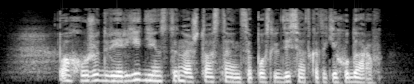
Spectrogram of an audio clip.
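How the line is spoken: Grim remark. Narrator (Russian): мрачно заметил Арсана

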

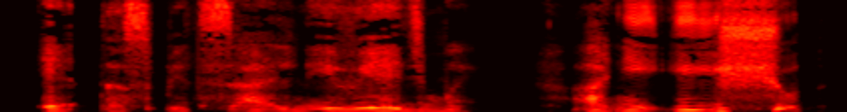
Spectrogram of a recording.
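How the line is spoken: Whisper. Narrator (Russian): прошептала привратница

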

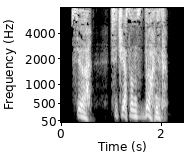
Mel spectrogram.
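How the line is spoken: Gasped, choking on blood. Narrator (Russian): выдохнул слова вместе с кровью изо рта лучник

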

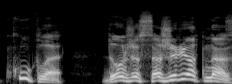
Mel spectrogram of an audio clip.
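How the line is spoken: Shouting. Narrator (Russian): закричал Коля

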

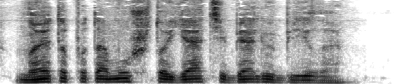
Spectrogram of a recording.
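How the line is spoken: Barely audible. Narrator (Russian): Она продолжала чуть слышно

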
